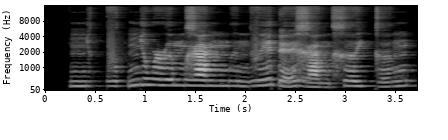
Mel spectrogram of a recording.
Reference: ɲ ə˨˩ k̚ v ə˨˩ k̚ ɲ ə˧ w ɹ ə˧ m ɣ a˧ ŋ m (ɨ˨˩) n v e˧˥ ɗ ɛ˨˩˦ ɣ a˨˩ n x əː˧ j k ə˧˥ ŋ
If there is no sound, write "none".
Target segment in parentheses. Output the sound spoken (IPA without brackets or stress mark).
ɨ˨˩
